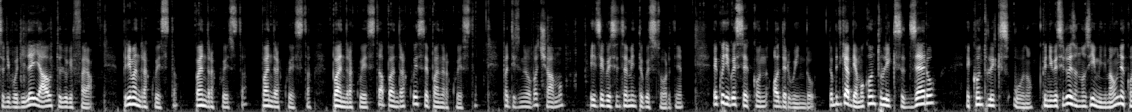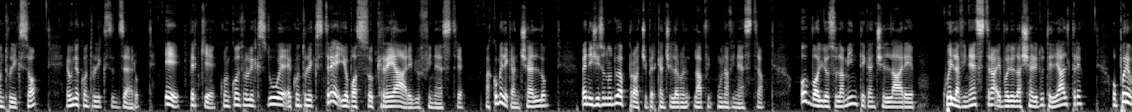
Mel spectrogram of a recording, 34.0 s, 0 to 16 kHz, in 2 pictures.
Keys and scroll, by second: 8.1 ctrl+x, 8.2 o, 8.6 ctrl+x, 8.6 o, 19.9 ctrl+x, 20.1 1, 21.9 ctrl+x, 22.1 2, 22.7 ctrl+x, 22.9 3.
